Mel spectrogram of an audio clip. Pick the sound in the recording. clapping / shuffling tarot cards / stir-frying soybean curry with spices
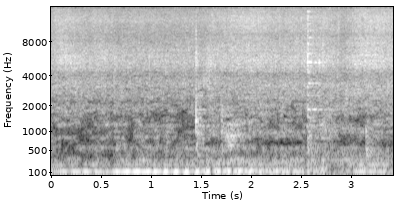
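stir-frying soybean curry with spices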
